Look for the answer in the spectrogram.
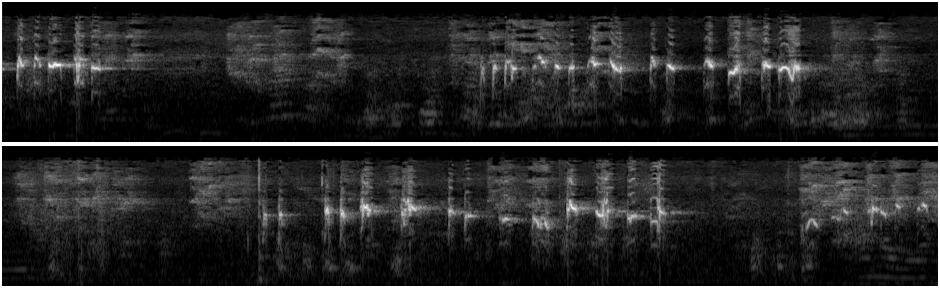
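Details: Lesser green leafbird song played as a lure for other birds: four bursts of rapid, high twittering and squeaky chirps, some notes sliding downward, with soft, lower warbling in the gaps.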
